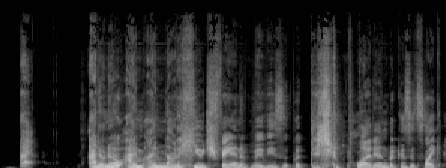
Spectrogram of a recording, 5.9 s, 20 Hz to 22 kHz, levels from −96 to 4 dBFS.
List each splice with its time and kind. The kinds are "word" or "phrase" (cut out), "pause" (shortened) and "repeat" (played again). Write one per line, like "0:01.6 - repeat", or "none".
none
